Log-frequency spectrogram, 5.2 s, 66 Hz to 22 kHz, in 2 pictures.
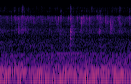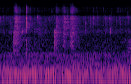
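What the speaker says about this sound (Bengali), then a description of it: "আমি এর মধ্যে 2টো তেজপাতা আর একটু গোটা জিরে ফোড়ন দিয়ে দেব।" Two bay leaves and whole cumin seeds sizzle in hot oil in a pan, a steady close crackling hiss with a few louder bursts of spattering.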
